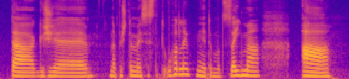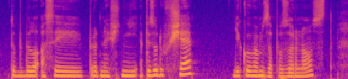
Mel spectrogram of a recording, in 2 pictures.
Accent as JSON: {"language": "Czech", "country": "Czechia", "said": "tady u nás v Čechách"}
